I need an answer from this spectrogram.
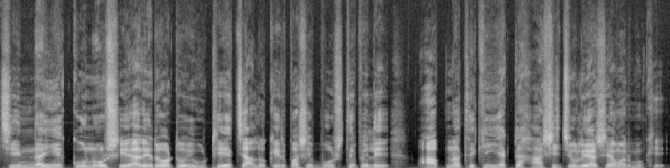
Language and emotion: Bengali, happy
